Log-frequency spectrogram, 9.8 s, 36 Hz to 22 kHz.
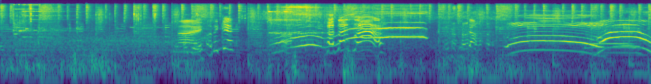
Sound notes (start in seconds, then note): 4.0 screams as she enters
